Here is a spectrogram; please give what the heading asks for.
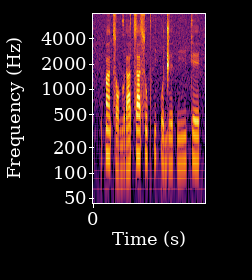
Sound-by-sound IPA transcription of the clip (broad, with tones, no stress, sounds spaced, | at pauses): p ã˦ t͡s ɔ˨ ɡ ʊ˨ ɾ a˦˨ t͡s a˦ s u˦ pʰ i˦ k͡p ʊ˨˦ d͡ʒ ɪ˦˨ | iː˨˦ k e˦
